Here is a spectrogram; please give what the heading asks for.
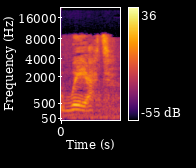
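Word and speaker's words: Ghaiyyath: irish champions takes uh gayeth and magical are going to come up against each other again and we we all pronounce gayet's name incorrectly in fact um it's uh way at because it's arabic but he's an unbelievable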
